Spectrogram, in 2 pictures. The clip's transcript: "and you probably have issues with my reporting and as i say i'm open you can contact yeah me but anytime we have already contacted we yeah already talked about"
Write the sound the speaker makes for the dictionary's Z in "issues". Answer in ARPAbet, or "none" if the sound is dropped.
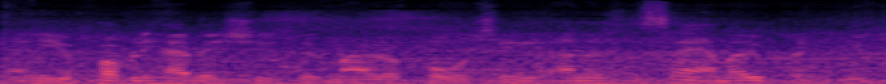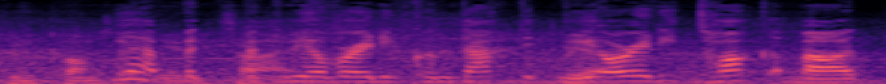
Z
